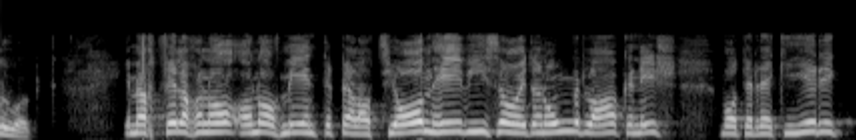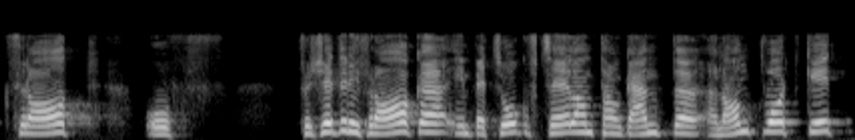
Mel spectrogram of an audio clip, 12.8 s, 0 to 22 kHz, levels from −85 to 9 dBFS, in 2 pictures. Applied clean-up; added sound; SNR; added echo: neural mask model Resemble Enhance denoiser.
